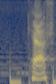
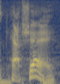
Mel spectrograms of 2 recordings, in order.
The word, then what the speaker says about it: cache: Cash that sometimes people mispronounce as cache is data stored on your computer that can help to make future requests for that data faster.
